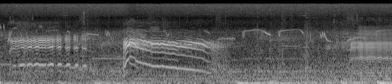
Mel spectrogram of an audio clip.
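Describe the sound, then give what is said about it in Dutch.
A sheep bleats loudly, a wavering, falling call lasting about a second, with fainter bleats and birdlike chirps over a steady outdoor background. “Terug naar het motregenende oord van lage boerderijen, schapen, melk, turfhaarden en ritueel in het veen weggeborgen gehangenen.”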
